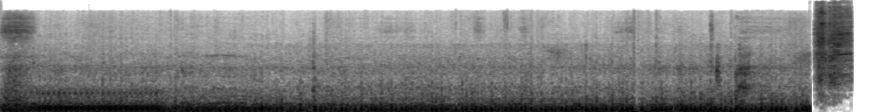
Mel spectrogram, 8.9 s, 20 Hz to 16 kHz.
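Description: Yamaha Drag Star 400's air-cooled V-twin engine running at low speed as the motorcycle rolls slowly, with wind on the helmet-camera microphone. It cuts off abruptly about eight seconds in, followed by a brief hiss and then silence.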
